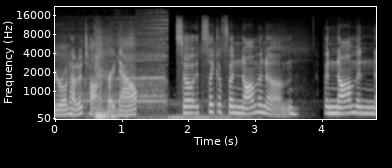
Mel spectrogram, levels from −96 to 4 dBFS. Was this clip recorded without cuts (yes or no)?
no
